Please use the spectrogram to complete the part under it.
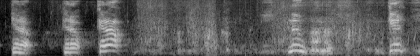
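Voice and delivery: usual speaking voice

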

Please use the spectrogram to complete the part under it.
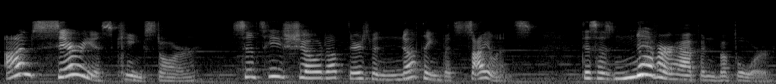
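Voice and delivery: insist, worked up and loud; riled up. Acted. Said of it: "riled up".

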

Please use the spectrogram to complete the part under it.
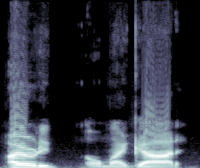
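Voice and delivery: normal talking voice

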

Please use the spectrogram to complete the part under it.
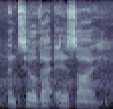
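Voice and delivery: normal talking voice

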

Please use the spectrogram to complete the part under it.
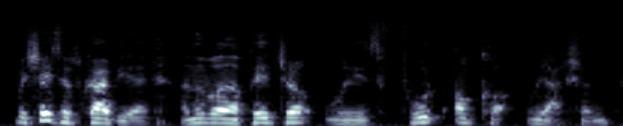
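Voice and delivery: ordinary delivery

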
